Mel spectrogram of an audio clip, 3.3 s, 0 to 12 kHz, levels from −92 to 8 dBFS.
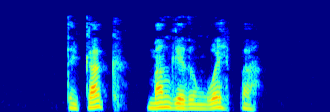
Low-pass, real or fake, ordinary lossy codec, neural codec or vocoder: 7.2 kHz; real; AAC, 48 kbps; none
